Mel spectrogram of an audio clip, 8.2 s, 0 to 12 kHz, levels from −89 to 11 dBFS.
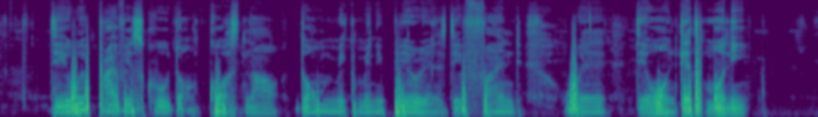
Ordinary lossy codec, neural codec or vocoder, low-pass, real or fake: none; none; none; real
